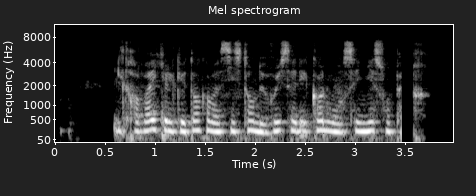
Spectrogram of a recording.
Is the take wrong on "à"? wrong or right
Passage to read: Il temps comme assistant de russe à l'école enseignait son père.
right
